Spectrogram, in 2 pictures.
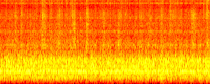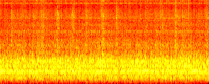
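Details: Washing machine on spin with badly worn drum bearings: a loud steady roar with a constant whine and a little rumble underneath. The bearings got so bad they damaged the spider and put excessive wear on the motor.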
